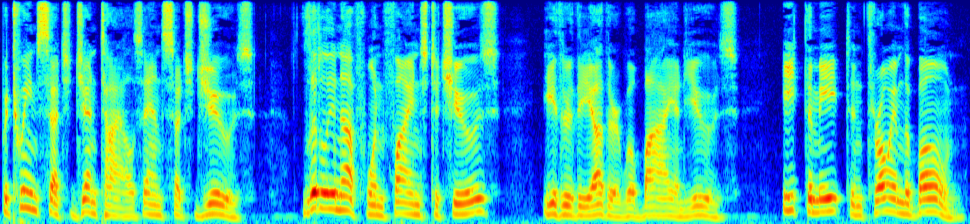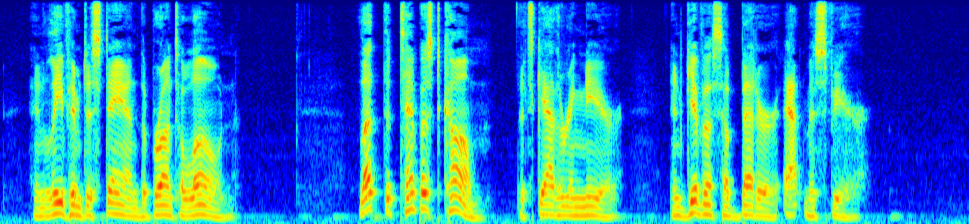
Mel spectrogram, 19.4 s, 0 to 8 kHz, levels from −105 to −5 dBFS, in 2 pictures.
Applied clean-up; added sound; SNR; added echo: none; none; none; none.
